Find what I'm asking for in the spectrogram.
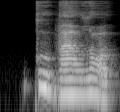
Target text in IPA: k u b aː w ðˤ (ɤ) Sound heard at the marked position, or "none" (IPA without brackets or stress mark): o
